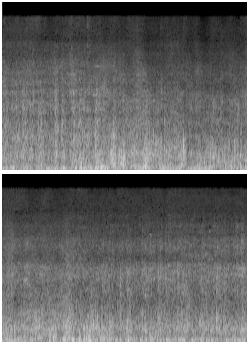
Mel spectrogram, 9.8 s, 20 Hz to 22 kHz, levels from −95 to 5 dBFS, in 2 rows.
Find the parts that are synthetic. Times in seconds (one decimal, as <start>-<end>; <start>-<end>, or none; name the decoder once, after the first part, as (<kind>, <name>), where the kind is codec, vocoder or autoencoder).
2.0-6.3 (codec, DAC)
